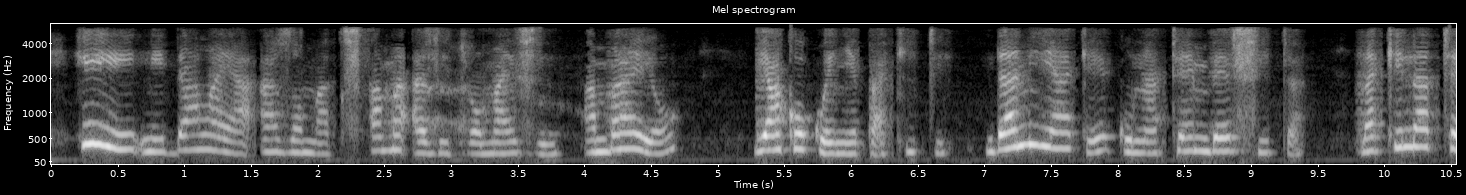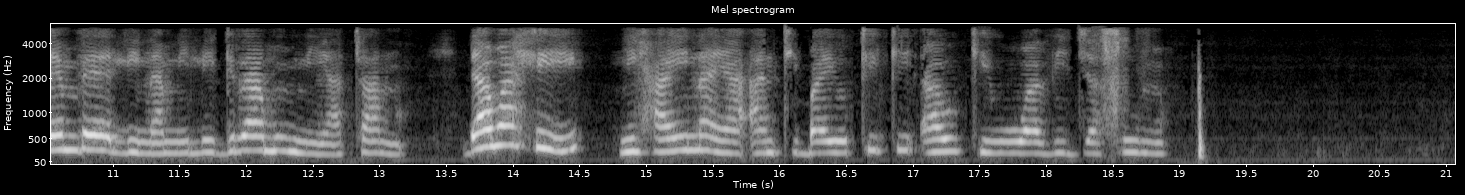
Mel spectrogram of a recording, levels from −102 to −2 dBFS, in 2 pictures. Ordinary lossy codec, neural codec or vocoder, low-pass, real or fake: AAC, 24 kbps; codec, 24 kHz, 6 kbps, HILCodec; 5.4 kHz; fake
